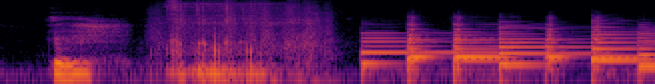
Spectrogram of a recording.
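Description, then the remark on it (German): A brief vocal sound gives way to one long, raspy snore lasting a couple of seconds, followed by a bright, plucked musical jingle of repeated notes. “Schatz, du schnarchst.”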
